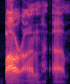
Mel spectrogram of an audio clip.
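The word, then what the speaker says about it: bodhrán: And a name for that in Irish would be bowron, but it's spelled like bodron, but I think it's pronounced bowron.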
